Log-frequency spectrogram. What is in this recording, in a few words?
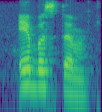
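"эбӧстӧм", Komi, female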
